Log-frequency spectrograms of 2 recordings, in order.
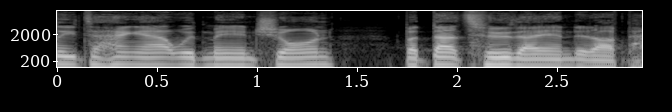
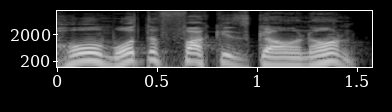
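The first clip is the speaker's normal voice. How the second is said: higher, urgent retold question; mildly raised, alarmed voice; alarmed demand; 4 semitones higher, 4 dB louder than usual. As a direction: re-enact demanding answers from a mate. Alarmed, demands answer from mate.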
